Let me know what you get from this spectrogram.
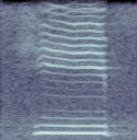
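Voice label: "hip3", Cantonese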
